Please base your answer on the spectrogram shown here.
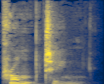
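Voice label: "prompting", British English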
